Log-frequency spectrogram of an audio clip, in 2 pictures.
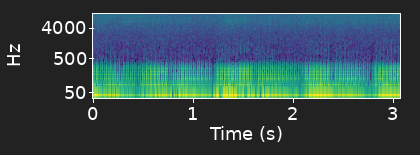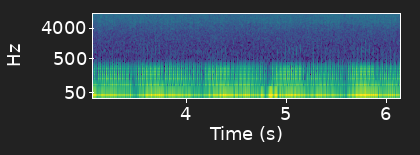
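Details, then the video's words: Ten-week-old domestic kitten purring steadily, a low rumbling hum pulsing in alternating inhale and exhale phases roughly every half second, close and continuous with no other sounds. "10 weeks old kitten purring for 10 minutes"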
